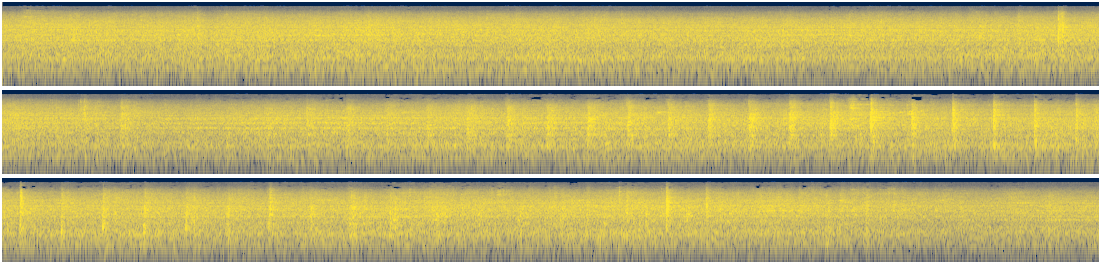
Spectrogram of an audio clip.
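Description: Covered grain hopper cars of a freight train rolling past, a steady rumble of steel wheels on rail. Through the middle stretch the wheels click rapidly and rhythmically.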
